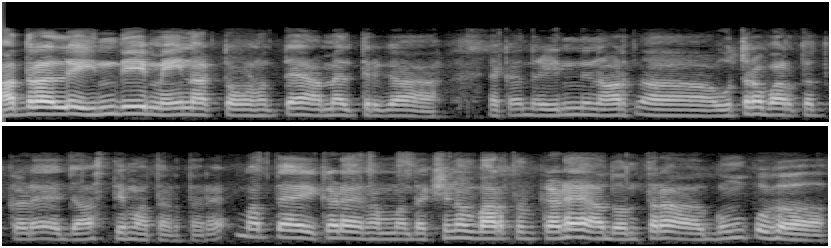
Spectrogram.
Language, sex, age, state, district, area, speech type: Kannada, male, 60+, Karnataka, Tumkur, rural, spontaneous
